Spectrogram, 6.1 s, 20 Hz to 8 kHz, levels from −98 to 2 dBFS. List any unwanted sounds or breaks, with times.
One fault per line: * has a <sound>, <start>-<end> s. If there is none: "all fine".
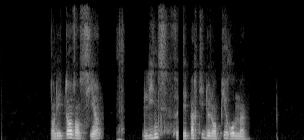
* has a whoosh, 2.3-2.5 s
* has a dropout, 3.6-3.7 s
